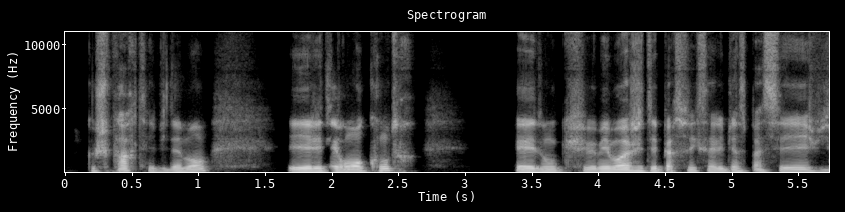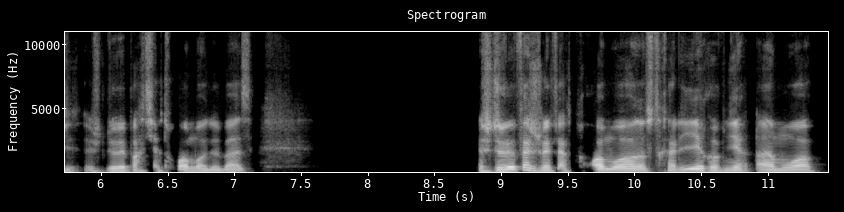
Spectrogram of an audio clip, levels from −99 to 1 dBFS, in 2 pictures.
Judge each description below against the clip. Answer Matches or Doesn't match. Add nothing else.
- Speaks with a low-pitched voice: Matches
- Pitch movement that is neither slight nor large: Matches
